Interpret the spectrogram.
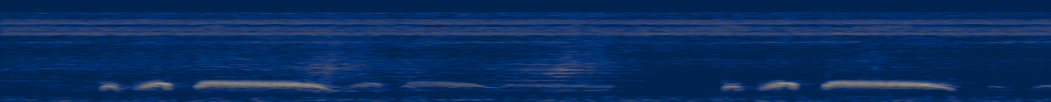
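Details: Spotted dove call used as a lure for wild doves: short double hoot, long level coo, then softer follow-on coos before the pattern repeats; low hum throughout.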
